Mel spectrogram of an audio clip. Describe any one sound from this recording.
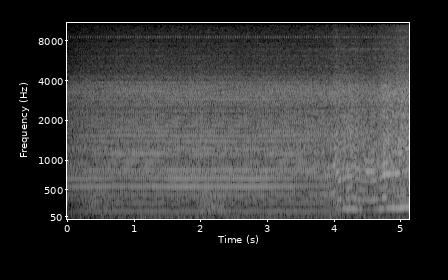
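A rally car engine idles steadily.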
